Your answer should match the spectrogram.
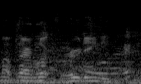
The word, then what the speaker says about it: Whodini: This is Whodini. Whodini. Whodini. We call him that partly because of the WHO part. We spell it W-H-O-D-I-N-I, but because of what he says,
